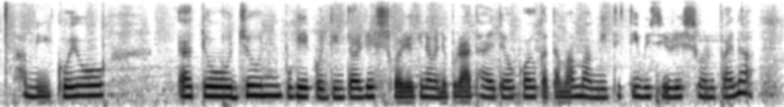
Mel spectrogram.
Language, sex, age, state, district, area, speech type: Nepali, female, 18-30, West Bengal, Kalimpong, rural, spontaneous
